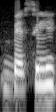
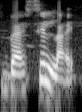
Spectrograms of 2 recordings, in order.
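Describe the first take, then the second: First: The word ends with an 'ee' sound. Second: The word ends with an 'eye' sound. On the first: The speaker calls it wrong. "आप इसको कैसे pronounce करते हैं, बेसिली करते हैं कि क्या करते हैं" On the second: The speaker calls it right. "It's बैसिलाई"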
